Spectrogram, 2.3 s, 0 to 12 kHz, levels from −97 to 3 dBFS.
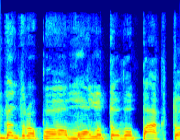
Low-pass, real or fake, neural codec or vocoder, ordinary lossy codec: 10.8 kHz; real; none; AAC, 48 kbps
